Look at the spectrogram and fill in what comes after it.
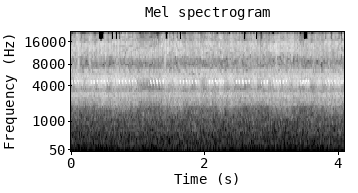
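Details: Forest crickets at night: high, sharp chirp trains repeating roughly every half second above a steady buzzing chorus of other insects.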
